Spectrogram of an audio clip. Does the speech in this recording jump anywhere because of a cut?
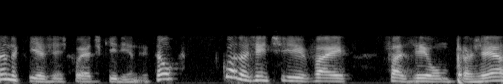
no; 0 cuts

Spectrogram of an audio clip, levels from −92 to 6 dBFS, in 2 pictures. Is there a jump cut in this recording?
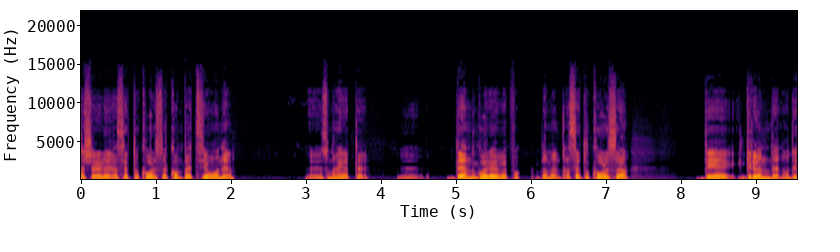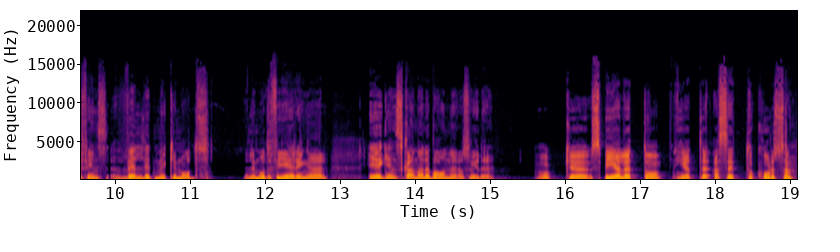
yes; 3 cuts; at 6.1 s, 13.3 s, 15.6 s

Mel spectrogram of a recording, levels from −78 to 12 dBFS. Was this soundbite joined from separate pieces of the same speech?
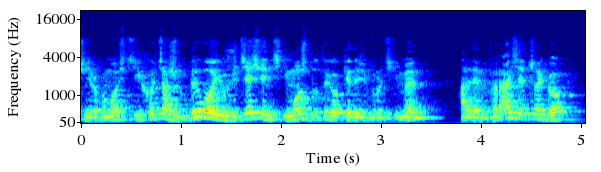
no; 0 cuts

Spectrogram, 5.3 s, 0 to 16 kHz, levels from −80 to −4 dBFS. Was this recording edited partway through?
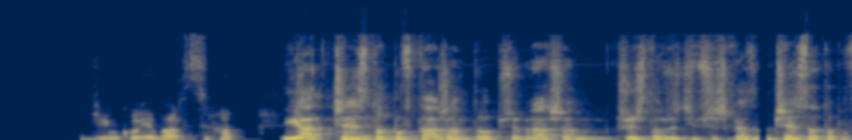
yes; 1 cut; at 1.6 s

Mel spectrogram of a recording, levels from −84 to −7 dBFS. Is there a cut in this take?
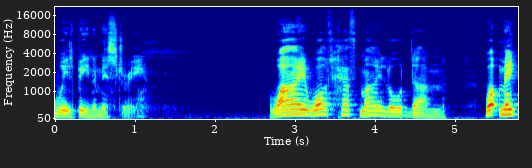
yes; 1 cut; at 2.6 s

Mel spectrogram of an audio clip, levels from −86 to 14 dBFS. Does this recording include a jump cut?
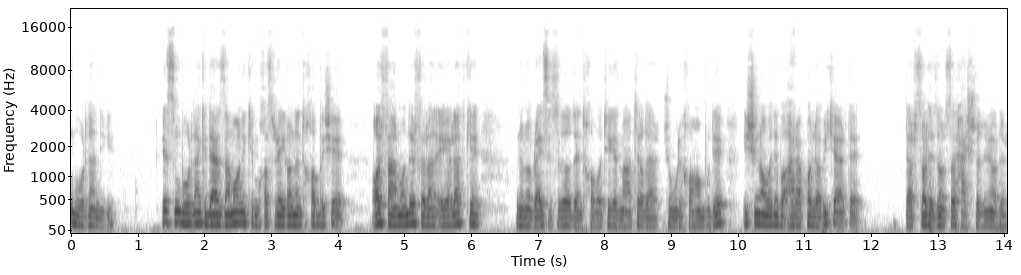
no; 0 cuts

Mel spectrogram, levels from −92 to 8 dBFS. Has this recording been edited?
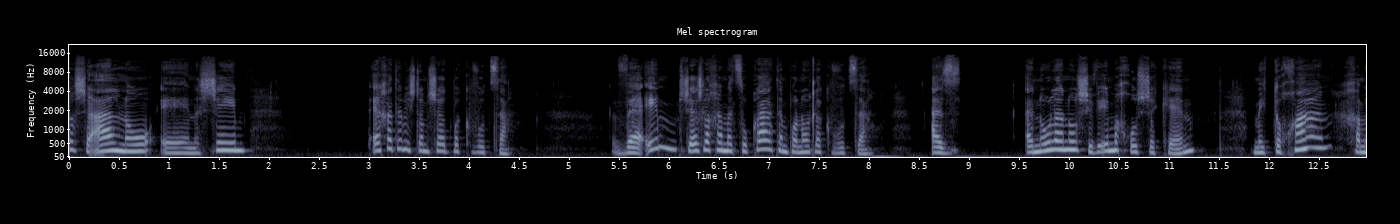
no; 0 cuts

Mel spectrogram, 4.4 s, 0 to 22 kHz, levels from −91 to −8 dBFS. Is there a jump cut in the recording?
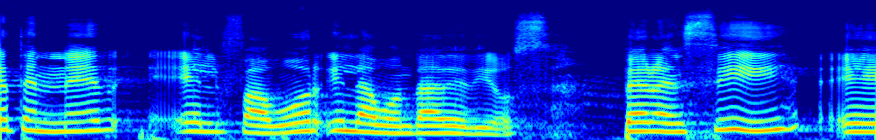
yes; 1 cut; at 2.9 s

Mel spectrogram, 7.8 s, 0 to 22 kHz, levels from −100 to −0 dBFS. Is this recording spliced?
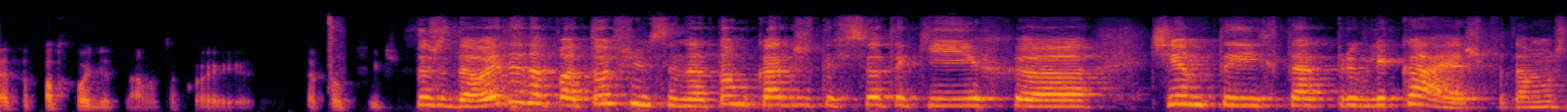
no; 0 cuts

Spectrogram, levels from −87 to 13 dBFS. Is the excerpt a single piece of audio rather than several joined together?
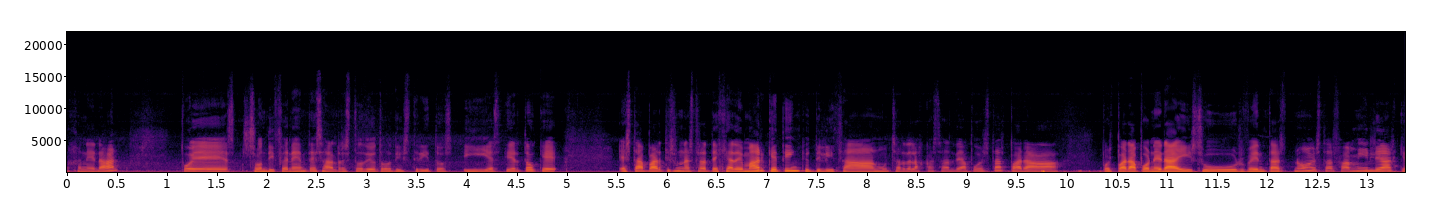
no; 2 cuts; at 1.7 s, 12.2 s

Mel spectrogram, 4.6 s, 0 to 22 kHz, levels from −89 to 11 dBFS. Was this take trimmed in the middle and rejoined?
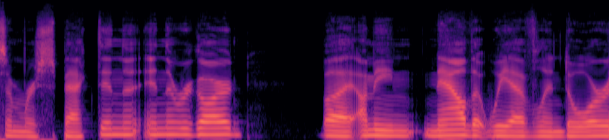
no; 0 cuts

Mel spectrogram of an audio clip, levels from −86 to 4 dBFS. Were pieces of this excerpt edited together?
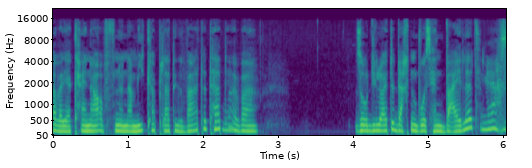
no; 0 cuts

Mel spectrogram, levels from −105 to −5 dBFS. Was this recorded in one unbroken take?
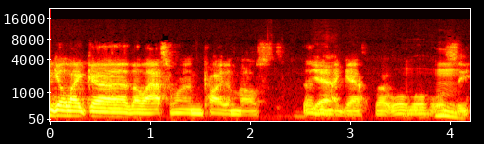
yes; 0 cuts

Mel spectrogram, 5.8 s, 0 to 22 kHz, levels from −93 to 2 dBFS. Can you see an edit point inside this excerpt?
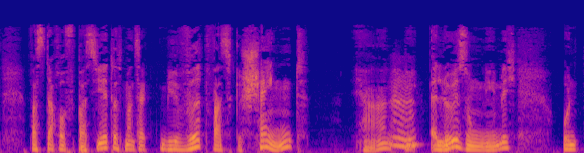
no; 0 cuts

